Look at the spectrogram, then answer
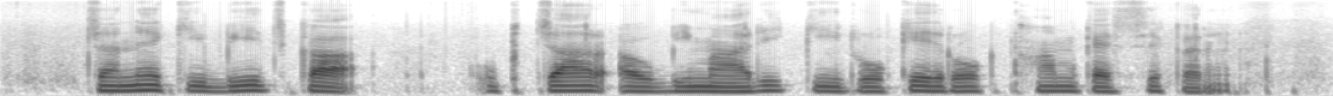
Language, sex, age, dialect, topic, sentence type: Chhattisgarhi, male, 31-35, Eastern, agriculture, question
